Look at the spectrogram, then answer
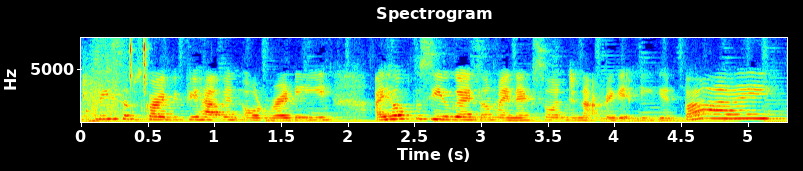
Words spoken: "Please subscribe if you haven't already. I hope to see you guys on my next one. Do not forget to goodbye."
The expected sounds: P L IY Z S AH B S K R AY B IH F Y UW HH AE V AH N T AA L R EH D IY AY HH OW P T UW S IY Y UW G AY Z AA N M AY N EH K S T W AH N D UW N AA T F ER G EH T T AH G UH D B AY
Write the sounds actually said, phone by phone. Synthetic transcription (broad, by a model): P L IY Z S AH B S K R AY B IH F Y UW HH AE V AH N T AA L R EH D IY AY HH OW P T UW S IY Y UW G AY Z AA N M AY N EH K S T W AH N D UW N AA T F ER G EH T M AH G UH D B AY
